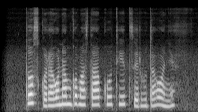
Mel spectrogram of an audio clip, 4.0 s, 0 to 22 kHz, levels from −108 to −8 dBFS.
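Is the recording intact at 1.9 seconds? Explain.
Yes, at 1.9 seconds the speech is intact, with no audible fault at that moment.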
